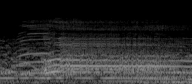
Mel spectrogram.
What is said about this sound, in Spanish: Pero Jesús lanzó un fuerte grito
